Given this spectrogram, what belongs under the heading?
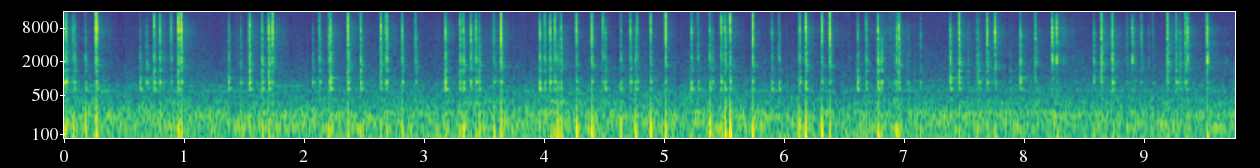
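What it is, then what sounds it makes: Plastic tumbler cup tapped with nails. Long nails tap rapidly on the lid rim and sides of a plastic glitter tumbler with a clear lid and straw. The result is a steady stream of quick, dry, clicky taps with bright, sharp edges that stop almost instantly, over a faint low rumble.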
